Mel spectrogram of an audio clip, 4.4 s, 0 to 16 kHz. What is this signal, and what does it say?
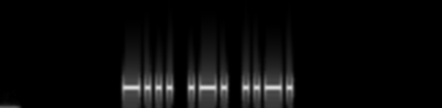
Morse code, heard as a keyed tone, about 22 wpm, 700 Hz. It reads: BRF
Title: USA Call Sign Postfixes - 3 Letters 22wpm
